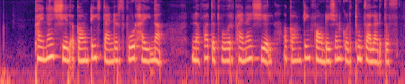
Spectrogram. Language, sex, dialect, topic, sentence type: Marathi, female, Northern Konkan, banking, statement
